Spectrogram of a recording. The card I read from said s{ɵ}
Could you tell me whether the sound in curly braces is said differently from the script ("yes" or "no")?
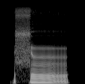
no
